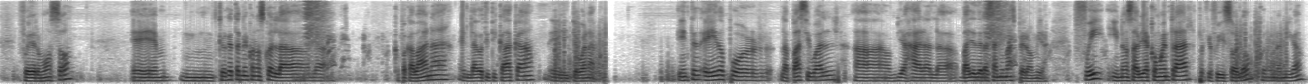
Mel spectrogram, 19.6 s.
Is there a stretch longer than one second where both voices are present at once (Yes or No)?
No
